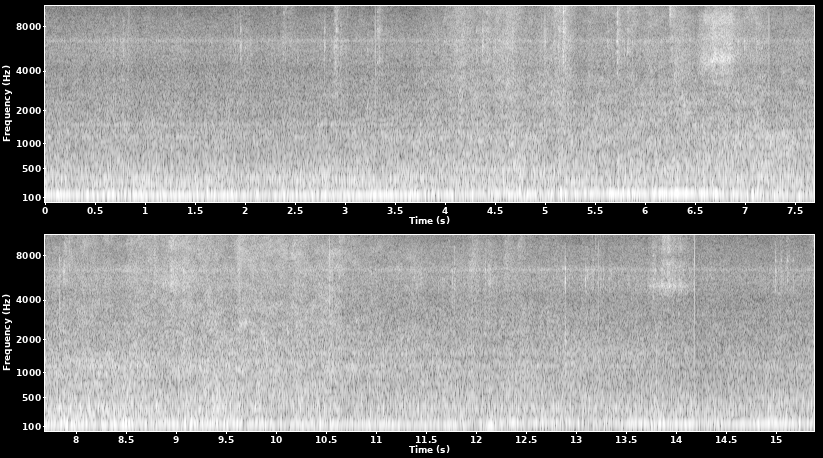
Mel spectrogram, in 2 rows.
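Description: Steady engine drone and road noise from a Mazda MX-5 Miata NA RS Limited while driving, a constant low hum with tire rumble holding evenly throughout.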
